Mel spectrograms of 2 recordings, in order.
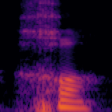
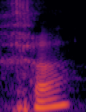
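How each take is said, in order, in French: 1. Le son kh est lourd et emphatique. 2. Le son kh est léger et fin. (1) "elle est amplifiée, elle est emphatique" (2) "Je ne dis pas kha"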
